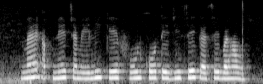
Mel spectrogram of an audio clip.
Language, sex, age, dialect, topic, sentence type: Hindi, female, 31-35, Awadhi Bundeli, agriculture, question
